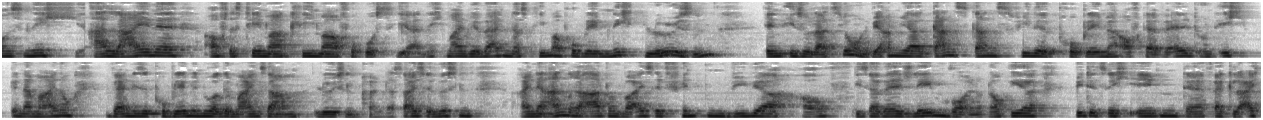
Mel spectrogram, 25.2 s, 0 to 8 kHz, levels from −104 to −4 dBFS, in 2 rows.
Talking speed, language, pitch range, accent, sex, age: 155 wpm, German, 120-140 Hz, German, male, 50-69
